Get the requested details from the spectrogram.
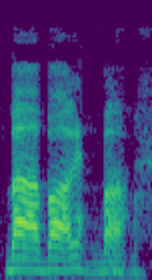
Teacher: dia adalah huruf syafatain, ya, dua bibir yang bertemu yang menyebutnya ba. Dia tak boleh va.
